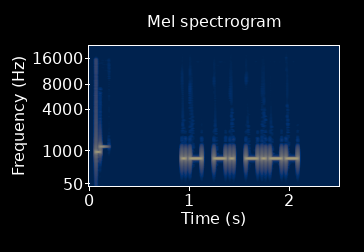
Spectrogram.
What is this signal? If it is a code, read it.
Morse code, heard as a keyed tone, about 30 wpm, 700 Hz. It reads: ANY
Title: Sets of 3 Words - New Word Drill - 30wpm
